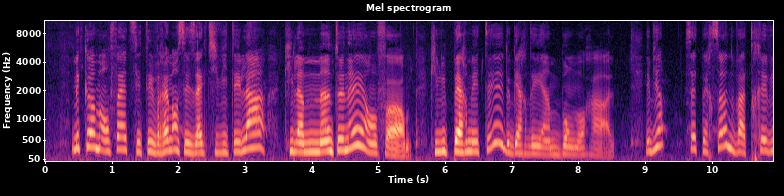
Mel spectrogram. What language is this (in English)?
French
